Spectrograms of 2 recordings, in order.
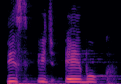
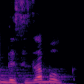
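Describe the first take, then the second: First: Each word is said separately, with full vowels. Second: The words run together, linked into one flow. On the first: "अलग अलग पढ़ते हैं" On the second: "जबकि वो क्या बोलता था?"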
